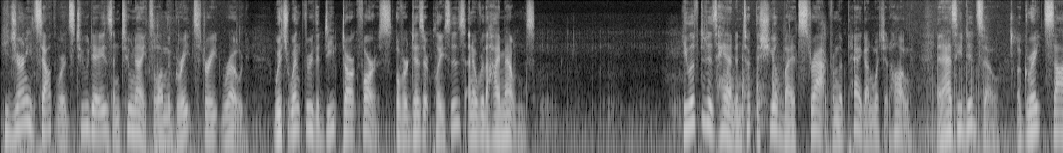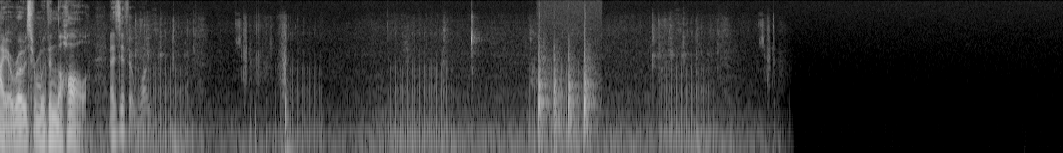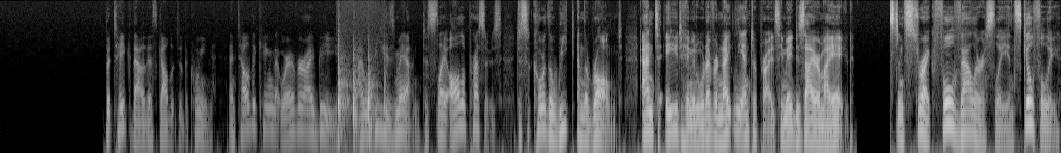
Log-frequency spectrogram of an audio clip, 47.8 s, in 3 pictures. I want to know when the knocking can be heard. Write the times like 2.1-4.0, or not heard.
10.8-11.8, 24.0-24.9, 37.0-37.7.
